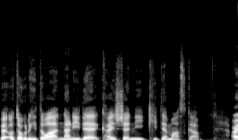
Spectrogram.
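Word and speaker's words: 何で: If it's pronounced nande, it means why do you do whatever verb we're talking about.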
